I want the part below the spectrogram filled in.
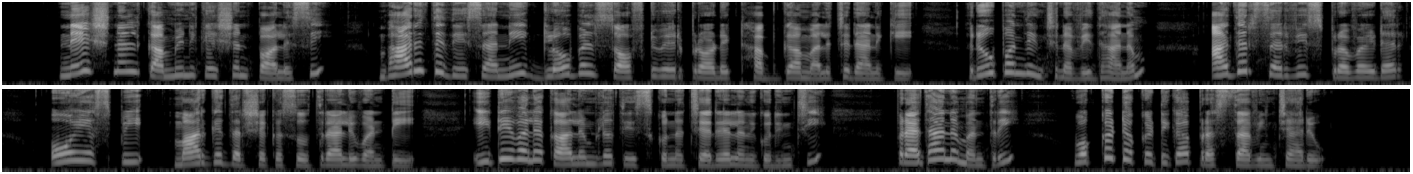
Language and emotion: Telugu, neutral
